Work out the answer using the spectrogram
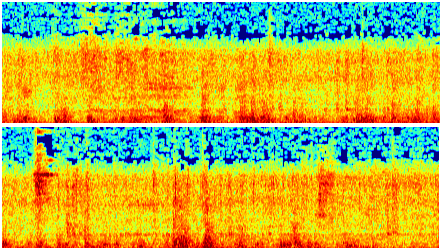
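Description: TER regional train running at speed, heard from inside the carriage: a steady low rumble of wheels on rail with irregular knocks and rattles.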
